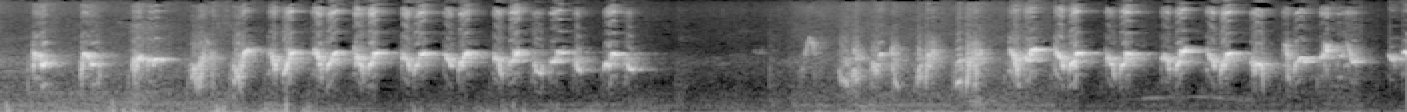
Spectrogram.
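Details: Vocal yellow-vented bulbul practising the 'ngerol' rolling song: long runs of rapid, bubbling, warbled notes repeated in fast chattering series, a brief pause, then another extended rolling burst, with faint background noise.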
